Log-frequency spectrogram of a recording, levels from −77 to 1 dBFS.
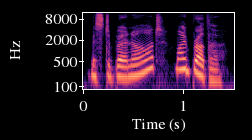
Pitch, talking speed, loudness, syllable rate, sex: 220 Hz, 120 wpm, -18 LUFS, 5.2 syllables/s, female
